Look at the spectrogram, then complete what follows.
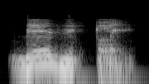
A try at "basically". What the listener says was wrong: Mm-hmm. Good.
